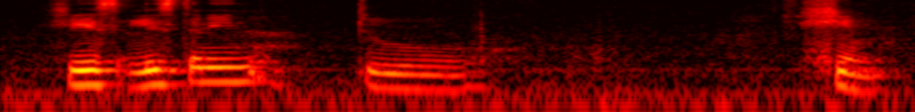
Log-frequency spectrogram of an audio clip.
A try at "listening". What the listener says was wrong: So said listening to. Con el verbo to listen, la T es muda. I know that you love, quieres mucho a las letras y quieres no pronunciarlas todas, sí, pero la T es muda.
